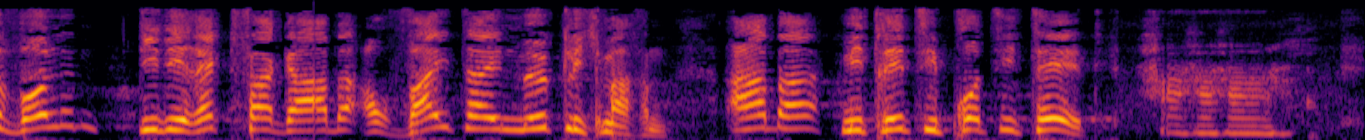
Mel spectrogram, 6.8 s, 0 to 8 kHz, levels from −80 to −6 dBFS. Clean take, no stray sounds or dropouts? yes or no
no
